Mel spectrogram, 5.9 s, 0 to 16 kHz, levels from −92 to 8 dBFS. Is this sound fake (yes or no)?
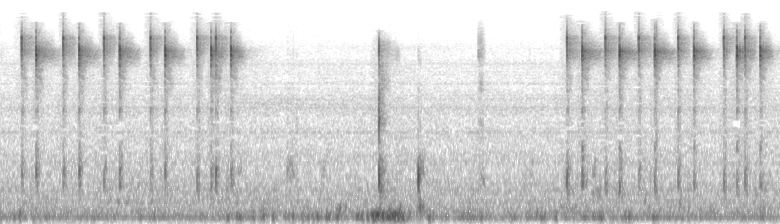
no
